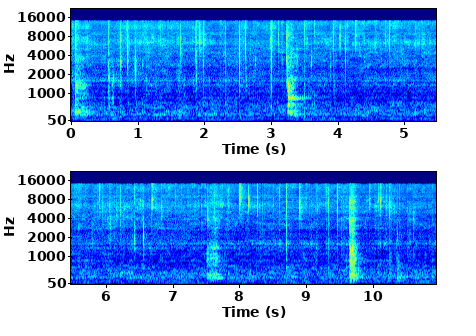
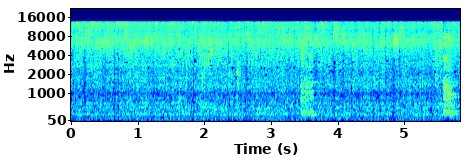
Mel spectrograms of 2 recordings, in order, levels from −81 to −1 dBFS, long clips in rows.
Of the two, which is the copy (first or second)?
first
